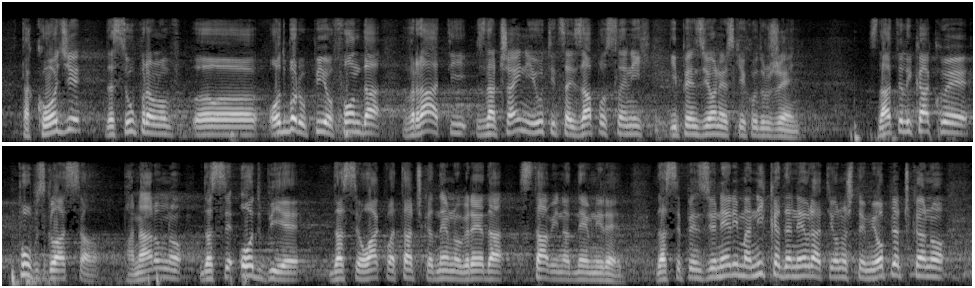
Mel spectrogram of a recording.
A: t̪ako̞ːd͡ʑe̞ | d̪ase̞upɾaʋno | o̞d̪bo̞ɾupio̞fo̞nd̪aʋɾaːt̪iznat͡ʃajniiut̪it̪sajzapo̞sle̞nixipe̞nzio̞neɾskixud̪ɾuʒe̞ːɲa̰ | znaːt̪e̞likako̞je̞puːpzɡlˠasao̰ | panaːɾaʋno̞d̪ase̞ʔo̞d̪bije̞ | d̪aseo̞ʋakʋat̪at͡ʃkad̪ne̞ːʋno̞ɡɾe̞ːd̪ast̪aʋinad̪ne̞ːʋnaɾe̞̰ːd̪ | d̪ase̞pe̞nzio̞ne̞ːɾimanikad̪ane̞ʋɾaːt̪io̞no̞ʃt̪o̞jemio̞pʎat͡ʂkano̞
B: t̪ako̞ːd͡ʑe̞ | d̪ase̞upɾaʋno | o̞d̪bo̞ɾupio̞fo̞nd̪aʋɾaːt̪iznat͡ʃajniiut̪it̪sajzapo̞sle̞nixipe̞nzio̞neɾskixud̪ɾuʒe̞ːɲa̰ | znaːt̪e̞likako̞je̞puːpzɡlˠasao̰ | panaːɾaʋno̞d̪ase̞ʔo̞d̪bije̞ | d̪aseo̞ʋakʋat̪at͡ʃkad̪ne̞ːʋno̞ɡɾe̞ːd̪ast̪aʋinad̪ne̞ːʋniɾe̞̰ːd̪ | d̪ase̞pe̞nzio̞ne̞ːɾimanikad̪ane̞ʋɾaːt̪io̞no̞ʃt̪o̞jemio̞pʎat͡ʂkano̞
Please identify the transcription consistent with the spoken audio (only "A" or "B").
B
